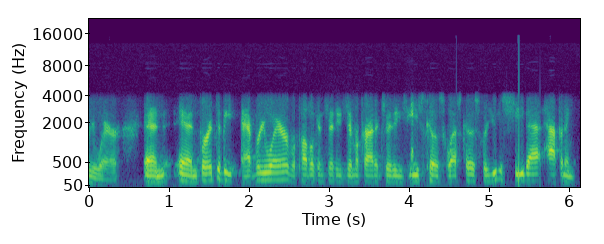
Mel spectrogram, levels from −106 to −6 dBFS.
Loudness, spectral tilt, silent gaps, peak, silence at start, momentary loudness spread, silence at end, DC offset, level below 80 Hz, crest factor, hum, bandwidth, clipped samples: -24 LUFS; -8 dB/octave; none; -6 dBFS; 0 s; 8 LU; 0.1 s; under 0.1%; -64 dBFS; 20 dB; none; 4.8 kHz; under 0.1%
